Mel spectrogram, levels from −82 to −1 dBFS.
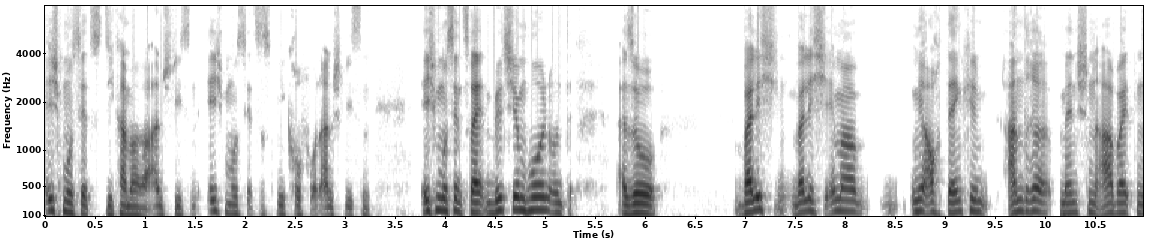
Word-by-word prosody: Ich 160 0 0
muss 140 -4 +1
jetzt 120 - -4
die 110 - -1
Kamera 110 -3 0
anschließen. 110 0 -7
Ich 155 -2 -4
muss 120 -2 -6
jetzt 110 - -13
das 105 -1 -15
Mikrofon 115 -2 -7
anschließen. 105 -1 -7 0.5
Ich 155 +3 +1
muss 165 -2 +3
den 160 -4 +1
2. 140 0 +4
Bildschirm 170 +1 +4
holen.“ 175 0 +4
Und 135 -2 -5 0.4
also 125 0 +4 0.7
weil 140 +5 +6
ich 180 0 -6
weil 140 +6 +2
ich 155 -1 -3
immer 150 -2 0 0.2
m - - -20
mir 150 +1 +1
auch 140 -4 0
denke, 145 0 0
andere 150 0 0
Menschen 135 +1 -2
arbeiten 135 -1 0
135 Hz, 175 wpm, -24 LUFS, 120-155 Hz, 0.7 s, weil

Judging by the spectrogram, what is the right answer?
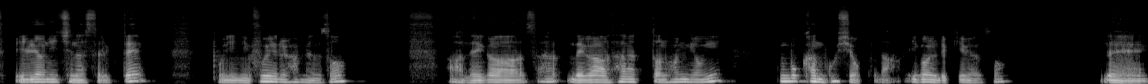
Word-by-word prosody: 1 115 -2 +2
년이 115 -1 +3
지났을 100 -2 -2
때 155 +3 +2 0.7
본인이 95 -1 -1
후회를 125 -2 +2
하면서 110 +6 -2 1.0
'아 - - -4
내가 100 +1 +2
사 125 -1 -5
내가 105 -1 +3
살았던 115 -1 -1
환경이 115 +6 0 0.6
행복한 140 -2 +4
곳이었구나.' 105 -3 -4
이걸 115 -2 +3
느끼면서 95 +6 -4 0.9
네 85 -4 +2
110 Hz, 220 characters per minute, -25 LUFS, 95-125 Hz, 1.0 s, 행복한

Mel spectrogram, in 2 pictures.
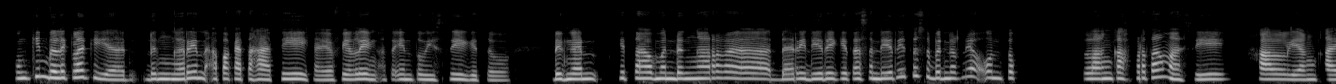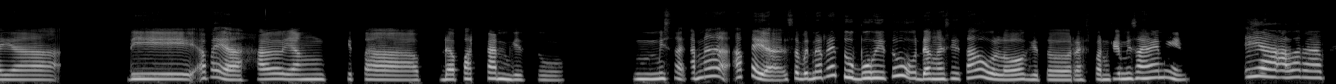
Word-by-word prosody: Mungkin 290 +6 0
balik 305 -1 +5
lagi 300 -7 +1
ya 210 -1 -2 0.2
dengerin 250 +4 +2
apa 255 +1 -2
kata 245 -1 0
hati 240 0 +1
kayak 210 0 -4
feeling 240 0 +1
atau 215 +1 -15
intuisi 230 +1 -2
gitu, 195 -1 -7 0.4
dengan 245 0 +2 0.2
kita 285 -1 +1
mendengar, 270 +1 +3
eee, 265 -3 +1
dari 245 +4 -2
diri 255 +2 +1
kita 260 0 -2
sendiri 280 +7 -1
tuh 400 - -3
sebenarnya 295 +1 -2
untuk. 290 -1 -4 0.6
Langkah 260 -1 +1
pertama 290 - 0
sih 235 +2 -3 0.3
hal 240 -1 +2
yang 225 0 -1
kayak, 220 -1 -1 0.7
di 245 +2 -2 0.6
apa 290 +4 -4
ya 215 -5 +2 0.2
hal 250 +1 +2
yang 235 0 0 0.2
kita 230 -2 -3 0.6
dapatkan 250 +4 0 0.2
gitu, 205 -2 -9 0.7
mmm, 245 0 +1
misal 265 -1 -1
karena 360 +8 0
apa 335 +3 -4
ya 200 -3 +3
sebenarnya 295 +10 0
tubuh 290 -5 +4
itu 295 +7 -2
udah 265 - +2
ngasih 250 +1 0
tau 310 +2 +1
loh 220 +2 +2
gitu 210 -1 -2
respon 225 +2 -3
kayak 255 0 +2
misalnya 285 +3 +4
nih 295 -7 -2 0.6
iya 375 +2 +3 0.2
alarm, 320 -2 0
255 Hz, 130 wpm, -23 LUFS, 230-285 Hz, 0.7 s, balik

